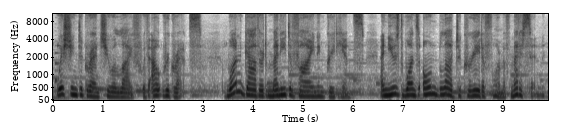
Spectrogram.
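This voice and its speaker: A woman's voice: medium pitch, a little slow, warm tone, close to an everyday voice. A woman voicing a proud ancient crane spirit. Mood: stately. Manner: archaic, stately speech, calls herself "one". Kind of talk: video game character dialogue. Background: game music.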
